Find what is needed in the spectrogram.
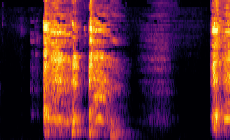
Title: Christmas morning bronchitis cough.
